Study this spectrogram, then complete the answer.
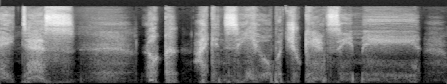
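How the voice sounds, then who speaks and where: A put-on character voice with a raspy edge. The pace is fairly slow. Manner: whispering, menacing.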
